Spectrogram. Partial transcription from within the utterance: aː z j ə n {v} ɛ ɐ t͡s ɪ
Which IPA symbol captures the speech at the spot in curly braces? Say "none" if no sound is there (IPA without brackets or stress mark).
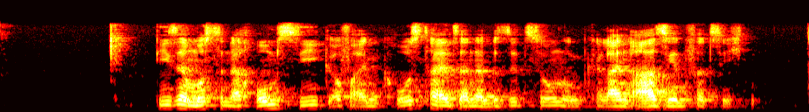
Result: f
